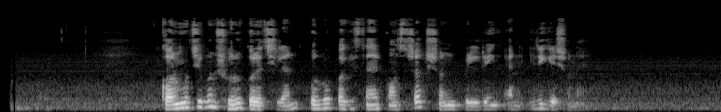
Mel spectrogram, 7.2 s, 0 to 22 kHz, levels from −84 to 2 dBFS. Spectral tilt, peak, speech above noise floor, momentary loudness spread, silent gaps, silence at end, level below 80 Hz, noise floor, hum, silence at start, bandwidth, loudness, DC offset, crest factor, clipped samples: -6 dB/octave; -2 dBFS; 29 dB; 12 LU; none; 1.35 s; -70 dBFS; -51 dBFS; none; 0.2 s; 11.5 kHz; -22 LUFS; under 0.1%; 22 dB; under 0.1%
